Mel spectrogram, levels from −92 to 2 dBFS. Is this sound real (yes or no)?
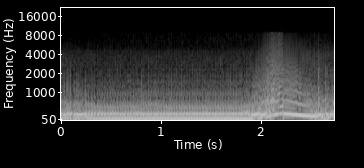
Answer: yes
